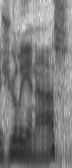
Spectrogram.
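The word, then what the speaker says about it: Juliénas: Now, you see that the biggest word on the label here is Julienas, or Julienas, as it's pronounced.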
